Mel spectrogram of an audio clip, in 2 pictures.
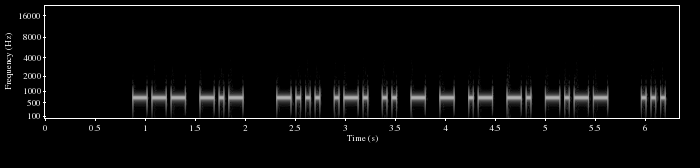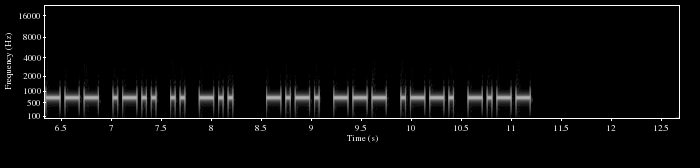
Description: Morse code, heard as a keyed tone, about 25 wpm, 700 Hz. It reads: OK BRITTANY SOLID COPY
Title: K1USN SST QSO Practice 25wpm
